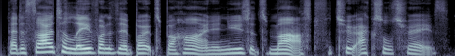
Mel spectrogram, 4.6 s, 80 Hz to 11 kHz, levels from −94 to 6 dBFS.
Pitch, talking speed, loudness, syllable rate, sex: 195 Hz, 225 wpm, -20 LUFS, 5.6 syllables/s, female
